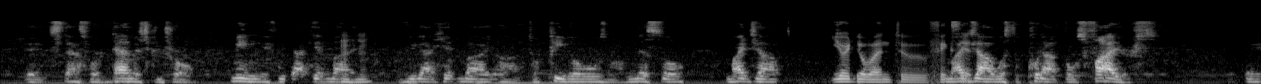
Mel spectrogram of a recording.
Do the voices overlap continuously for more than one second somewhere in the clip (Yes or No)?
No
